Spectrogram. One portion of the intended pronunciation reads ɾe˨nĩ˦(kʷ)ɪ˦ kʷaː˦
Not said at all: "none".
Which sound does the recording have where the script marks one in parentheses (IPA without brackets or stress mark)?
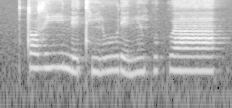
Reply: kʷ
